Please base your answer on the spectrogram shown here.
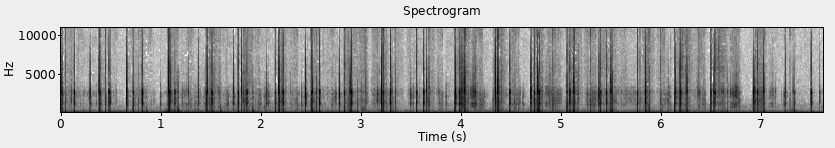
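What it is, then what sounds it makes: Recorder microphone capsules tapped and scratched with fingernails. Long purple nails scratch and tap the silver metal mic capsules of a Tascam DR-05 handheld recorder. Dense, bright clicks and scrapes arrive in quick, uneven bursts over a quiet background, each snapping off almost instantly, with a steady resonance around 2.8 kHz.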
